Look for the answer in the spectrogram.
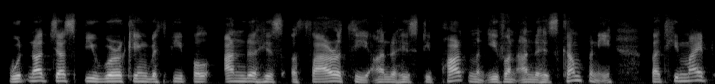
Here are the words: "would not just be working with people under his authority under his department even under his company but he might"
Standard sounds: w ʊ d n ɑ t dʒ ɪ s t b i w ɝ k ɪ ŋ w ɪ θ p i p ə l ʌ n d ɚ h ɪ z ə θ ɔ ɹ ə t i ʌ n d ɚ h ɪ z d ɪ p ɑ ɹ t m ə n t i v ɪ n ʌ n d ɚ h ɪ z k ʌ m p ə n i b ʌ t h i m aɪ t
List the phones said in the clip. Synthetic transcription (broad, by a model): w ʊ d n ɑ t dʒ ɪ s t b i w ɝ k ɪ ŋ w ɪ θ p i p ə l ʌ n d ɚ h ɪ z ə θ ɔ ɹ ə t i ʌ n d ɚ h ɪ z d ɪ p ɑ ɹ t m ə n t i v ɪ n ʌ n d ɚ h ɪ s k ʌ m p ə n i b ʌ t h i m aɪ t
